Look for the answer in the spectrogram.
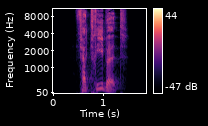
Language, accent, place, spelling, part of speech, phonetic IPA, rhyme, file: German, Germany, Berlin, vertriebet, verb, [fɛɐ̯ˈtʁiːbət], -iːbət, De-vertriebet.ogg
- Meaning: second-person plural subjunctive I of vertreiben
